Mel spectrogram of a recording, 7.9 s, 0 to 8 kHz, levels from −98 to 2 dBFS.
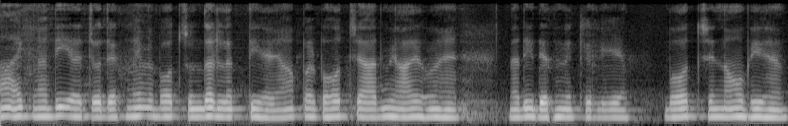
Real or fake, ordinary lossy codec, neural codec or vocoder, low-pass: fake; none; autoencoder, 48 kHz, 32 numbers a frame, DAC-VAE, trained on Japanese speech; 7.2 kHz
